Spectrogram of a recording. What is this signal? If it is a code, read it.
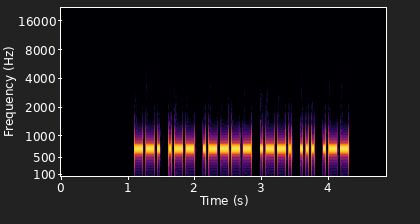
Morse code, heard as a keyed tone, about 28 wpm, 700 Hz. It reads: GW1PSW
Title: DXCC-100 Call Signs - 6 Characters - 28wpm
